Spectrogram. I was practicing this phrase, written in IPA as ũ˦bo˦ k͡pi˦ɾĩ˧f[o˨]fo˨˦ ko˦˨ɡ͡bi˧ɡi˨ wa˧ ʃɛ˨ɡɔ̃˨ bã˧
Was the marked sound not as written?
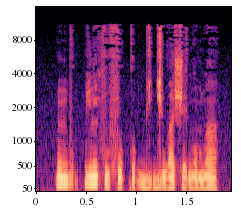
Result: yes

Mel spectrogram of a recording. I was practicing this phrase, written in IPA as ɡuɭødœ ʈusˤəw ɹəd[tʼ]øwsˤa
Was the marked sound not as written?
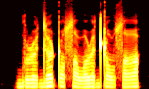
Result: yes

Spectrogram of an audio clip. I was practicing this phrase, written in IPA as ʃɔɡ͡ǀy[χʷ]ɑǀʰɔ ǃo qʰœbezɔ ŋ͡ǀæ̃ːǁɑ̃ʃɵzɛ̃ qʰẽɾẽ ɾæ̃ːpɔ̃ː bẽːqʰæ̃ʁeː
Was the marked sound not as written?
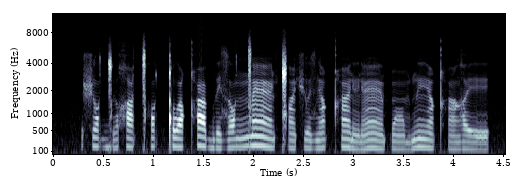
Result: yes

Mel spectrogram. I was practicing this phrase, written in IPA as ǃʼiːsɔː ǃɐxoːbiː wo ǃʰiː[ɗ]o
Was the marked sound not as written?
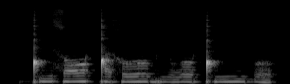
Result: yes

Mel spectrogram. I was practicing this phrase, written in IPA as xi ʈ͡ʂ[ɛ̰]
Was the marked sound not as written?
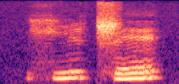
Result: yes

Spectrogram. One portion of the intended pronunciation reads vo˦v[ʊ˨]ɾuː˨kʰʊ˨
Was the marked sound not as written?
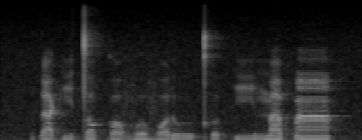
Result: yes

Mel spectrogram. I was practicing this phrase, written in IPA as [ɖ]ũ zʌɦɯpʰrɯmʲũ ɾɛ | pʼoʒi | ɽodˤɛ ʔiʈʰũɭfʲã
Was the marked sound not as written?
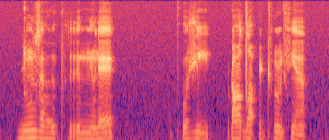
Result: no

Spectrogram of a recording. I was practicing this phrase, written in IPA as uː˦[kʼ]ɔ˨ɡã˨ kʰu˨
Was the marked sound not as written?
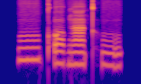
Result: no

